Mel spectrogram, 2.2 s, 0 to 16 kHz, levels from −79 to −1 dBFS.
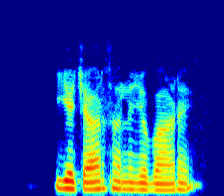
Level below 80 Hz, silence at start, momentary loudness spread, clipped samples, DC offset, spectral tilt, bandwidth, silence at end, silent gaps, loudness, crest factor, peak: -58 dBFS; 0.55 s; 11 LU; under 0.1%; under 0.1%; -9.5 dB/octave; 5.2 kHz; 0.25 s; none; -18 LUFS; 18 dB; -2 dBFS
